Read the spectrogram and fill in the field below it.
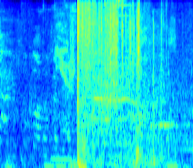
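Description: A rifle shot rings out.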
